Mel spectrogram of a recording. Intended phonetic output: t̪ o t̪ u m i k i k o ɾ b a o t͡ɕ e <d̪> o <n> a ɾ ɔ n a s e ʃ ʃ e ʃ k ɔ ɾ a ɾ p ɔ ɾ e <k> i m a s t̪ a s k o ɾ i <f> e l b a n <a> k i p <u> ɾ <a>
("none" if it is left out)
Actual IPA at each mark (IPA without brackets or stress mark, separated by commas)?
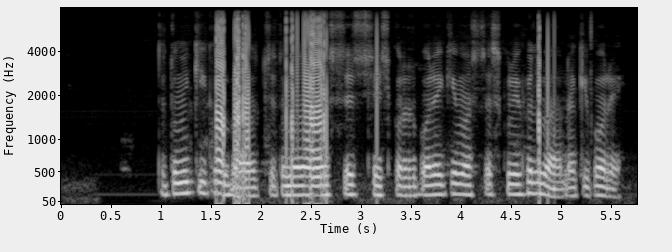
t̪, m, k, f, a, ɔ, e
